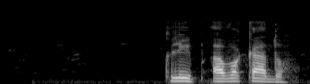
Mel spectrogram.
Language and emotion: Russian, neutral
